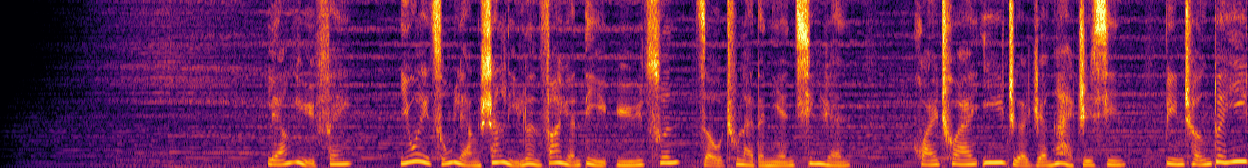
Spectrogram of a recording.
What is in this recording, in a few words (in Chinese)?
国语女-人物专题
